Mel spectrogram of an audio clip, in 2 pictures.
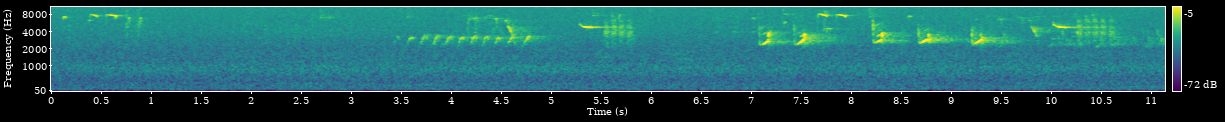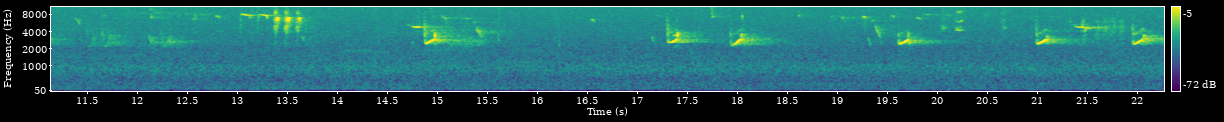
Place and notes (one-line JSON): {"title": "Rixensart, Belgique - Winter into the forest", "date": "2019-01-20 14:00:00", "description": "During the winter, there's very few sounds in the Belgian forest. Birds are dumb. Here, we can hear a brave Great tit, a courageous Common chaffinch and some distant clay pigeon shooting. Nothing else, it's noiseless, but spring is coming up.", "latitude": "50.72", "longitude": "4.54", "altitude": "74", "timezone": "Europe/Brussels"}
